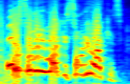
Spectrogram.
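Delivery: high alarmed yell; alarmed shout. Real, not acted. Alarm at incoming rockets.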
